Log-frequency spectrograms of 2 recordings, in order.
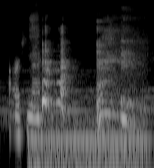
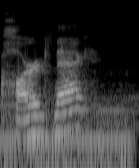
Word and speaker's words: Harshnag: Harshnag. Harshnag? Yeah. How you Harshnag. Harsh and then nag. What have I been? Yeah, what have I been saying? Hard nag.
